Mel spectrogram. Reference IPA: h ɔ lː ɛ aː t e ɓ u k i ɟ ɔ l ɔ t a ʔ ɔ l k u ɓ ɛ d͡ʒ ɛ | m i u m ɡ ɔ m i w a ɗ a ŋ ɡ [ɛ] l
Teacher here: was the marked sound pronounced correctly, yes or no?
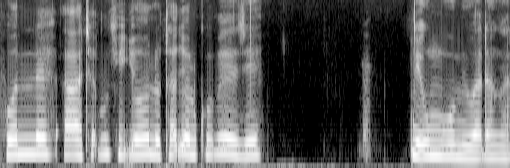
no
